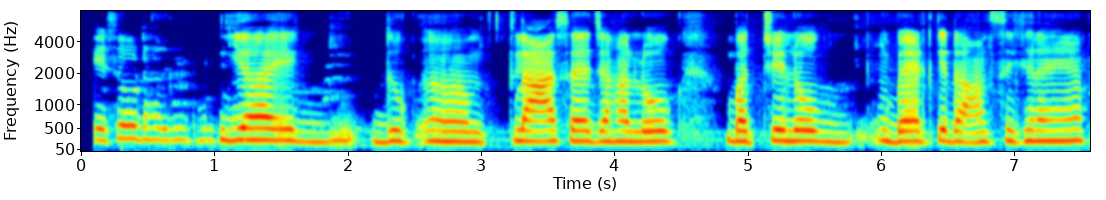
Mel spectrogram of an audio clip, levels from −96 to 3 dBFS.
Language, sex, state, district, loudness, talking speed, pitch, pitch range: Hindi, female, Chhattisgarh, Raipur, -17 LUFS, 120 wpm, 225 Hz, 215-235 Hz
